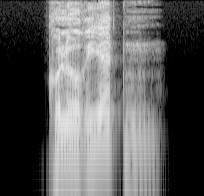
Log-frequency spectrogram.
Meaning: inflection of kolorieren: 1. first/third-person plural preterite 2. first/third-person plural subjunctive II
- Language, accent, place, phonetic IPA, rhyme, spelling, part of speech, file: German, Germany, Berlin, [koloˈʁiːɐ̯tn̩], -iːɐ̯tn̩, kolorierten, adjective / verb, De-kolorierten.ogg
